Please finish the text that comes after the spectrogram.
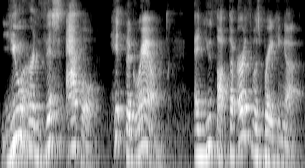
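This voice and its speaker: Brief: man doing a storybook lion, wise and unhurried, bright voice, room echo. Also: a little high, big pitch swings, full character voice. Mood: patient. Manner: slow, deliberate, firm. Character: calm wise male lion, big and patient. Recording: roomy echo.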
